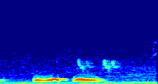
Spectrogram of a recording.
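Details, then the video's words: Two smooth coo notes from a spotted dove, the second slightly longer and falling at the end, with faint higher chirps and low rumble behind. "GELAGAT BURUNG TERKUKUR | SUARA YANG PADU"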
